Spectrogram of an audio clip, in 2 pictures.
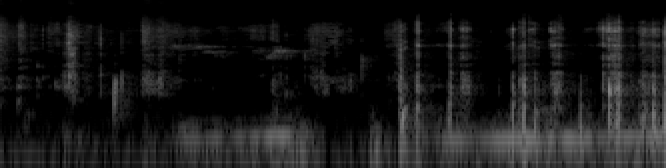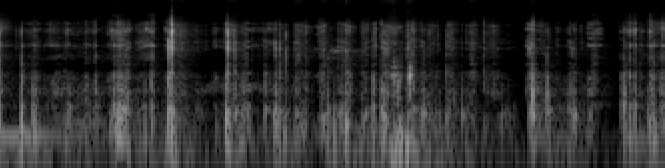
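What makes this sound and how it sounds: Long nails tap and scratch the small plastic flip or screw cap of a blue plastic cosmetic bottle held close to the microphone. Quiet, irregular, crisp clicks and dry scratching sound bright and dry, with a faint low hum beneath the first half.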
